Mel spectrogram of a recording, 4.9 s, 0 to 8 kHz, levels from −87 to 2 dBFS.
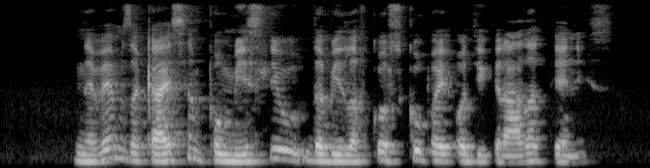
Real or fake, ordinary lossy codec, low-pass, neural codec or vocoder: real; none; 7.2 kHz; none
